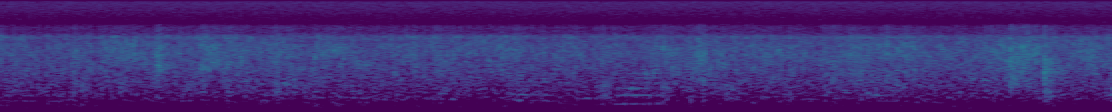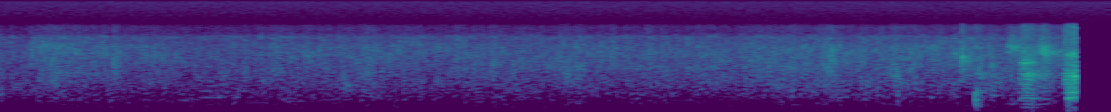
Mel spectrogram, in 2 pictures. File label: Muffled Contstant Talking In Background; evp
